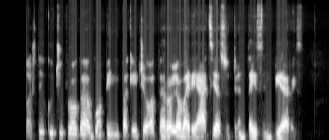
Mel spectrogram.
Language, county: Lithuanian, Alytus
